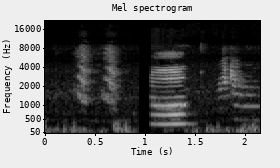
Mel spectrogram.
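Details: Talking pet Indian ringneck parrot utters one strong, nasal, evenly pitched word of about a third of a second between a person's repeated spoken words, followed by a softer falling syllable.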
